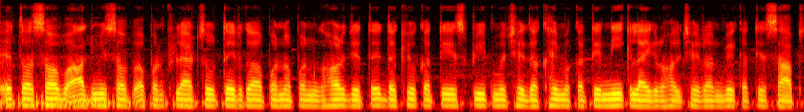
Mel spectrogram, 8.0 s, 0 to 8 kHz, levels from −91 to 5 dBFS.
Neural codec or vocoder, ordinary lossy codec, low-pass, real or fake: vocoder, 44.1 kHz, 128 mel bands every 512 samples, BigVGAN v2; none; 7.2 kHz; fake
